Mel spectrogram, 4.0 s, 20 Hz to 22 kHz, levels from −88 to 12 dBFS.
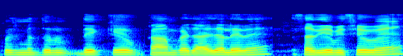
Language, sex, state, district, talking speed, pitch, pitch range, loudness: Hindi, male, Uttar Pradesh, Etah, 195 wpm, 145 Hz, 140-150 Hz, -25 LUFS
